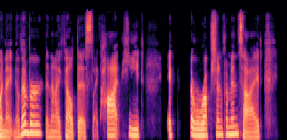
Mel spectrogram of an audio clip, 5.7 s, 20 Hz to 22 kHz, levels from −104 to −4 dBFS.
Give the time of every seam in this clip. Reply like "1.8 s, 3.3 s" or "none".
1.0 s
